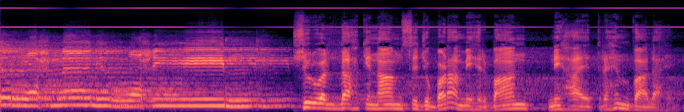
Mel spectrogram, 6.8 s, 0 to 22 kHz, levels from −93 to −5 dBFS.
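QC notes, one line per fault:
Throughout, USB whine: a steady, fixed-pitch tone sits at 8 kHz, strongest at that frequency, roughly 20 dB below the programme level, heard as a high whine over the sound. The pitch matches the USB bus's 125-microsecond microframe rate. Current drawn in step with each microframe leaks through the shared power or ground path of the interface and adds to the analogue signal, which is why the tone never drifts.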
